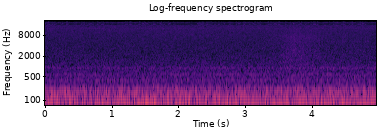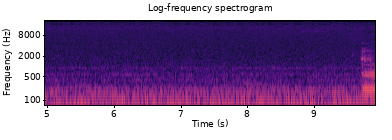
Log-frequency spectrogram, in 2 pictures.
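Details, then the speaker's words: Real-person abdominal exam by a nurse: stethoscope auscultation just lower, over the iliac arteries, listening for turbulent swishing; no bruit heard, normal. "little bit lower to the iliac arteries okay I didn't hear any breweries um fair or just a good thing"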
